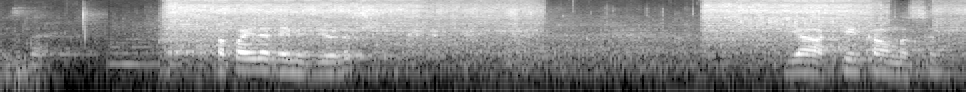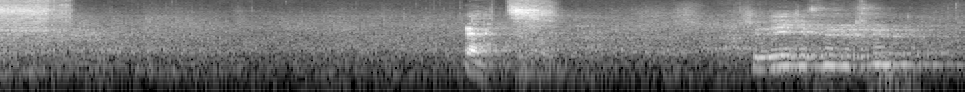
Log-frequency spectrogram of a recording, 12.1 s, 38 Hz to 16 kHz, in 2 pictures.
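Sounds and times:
aerosol spray hissing: 1.0s - 3.4s, 4.4s - 6.5s.

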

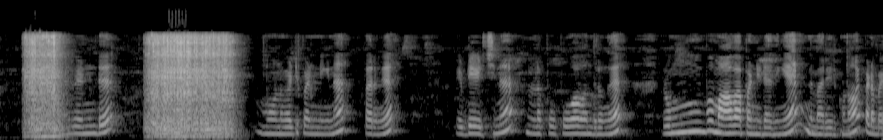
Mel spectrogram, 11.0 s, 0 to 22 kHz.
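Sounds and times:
mixer grinder motor whirring: 0.3s - 0.9s, 1.8s - 3.1s.

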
